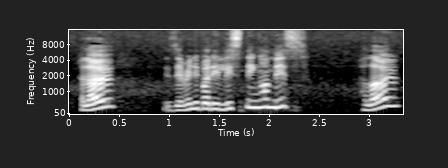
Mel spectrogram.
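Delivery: high, loud, urgent calls; calling out hoping someone hears; calling into the mic. A narrator's reading. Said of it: "blew into the mic".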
